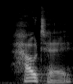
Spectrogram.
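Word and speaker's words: αὕτη: In the feminine, and pay attention here because it's haute, so both hutos and haute, the nominative singular, has that rough breathing mark, that H sound at the beginning.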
